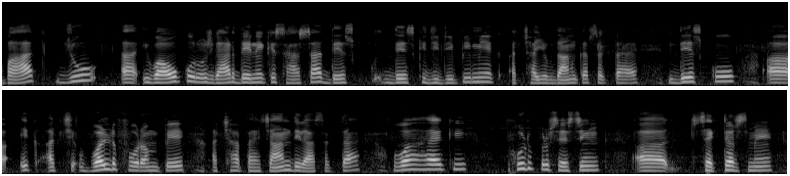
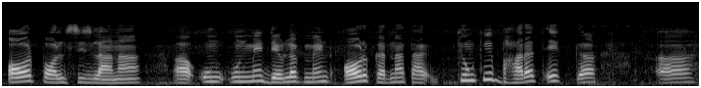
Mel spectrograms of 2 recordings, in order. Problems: background sounds at intervals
